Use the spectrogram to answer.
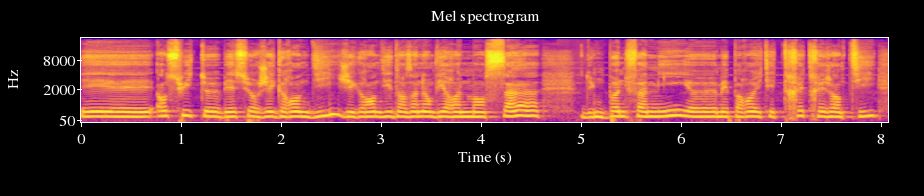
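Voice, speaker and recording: Against noticeable background noise, a woman speaks at a fairly slow pace with medium pitch. Her intonation is monotone and flat, and her loudness stays very even. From France, arrived from Algeria aged four. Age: 60s. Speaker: interviewee. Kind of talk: radio interview. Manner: halting, many hesitations.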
